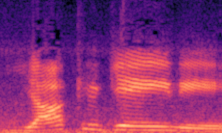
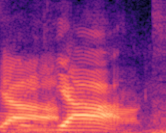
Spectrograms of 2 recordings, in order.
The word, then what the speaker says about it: Youghiogheny: I'm guessing Youghiogheny. How do you say the name of this river? Youghiogheny. Youghiogheny. Yeah, or just Yawk.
